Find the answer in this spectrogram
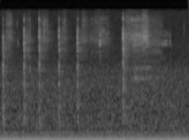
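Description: A stylus scratching in short strokes across an interactive display's glass as a word is handwritten, over a steady low electrical hum.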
